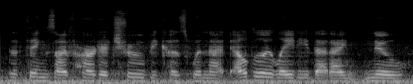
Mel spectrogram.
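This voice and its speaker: There is noticeable background noise as a woman speaks at a moderate pace. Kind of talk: casual vlog chat. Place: car. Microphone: phone near.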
